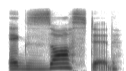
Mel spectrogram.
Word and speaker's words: exhausted: Exhausted. Two syllables. Stress on exhausted.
